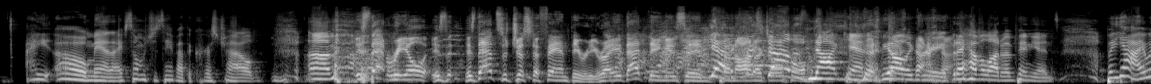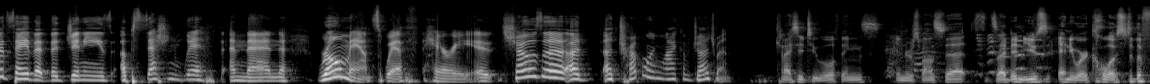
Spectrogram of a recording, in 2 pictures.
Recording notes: Live from Seattle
